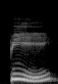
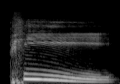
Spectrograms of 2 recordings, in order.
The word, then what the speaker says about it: P: এটাকে আমরা বলি পি। এটাকে আমরা কি বলি? পি। কিন্তু এটা right pronunciation is ফি। Upper lip lower lip ঠাস টুগেদার। সবাই বলে এটাকে ফি, ফি, ফি।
